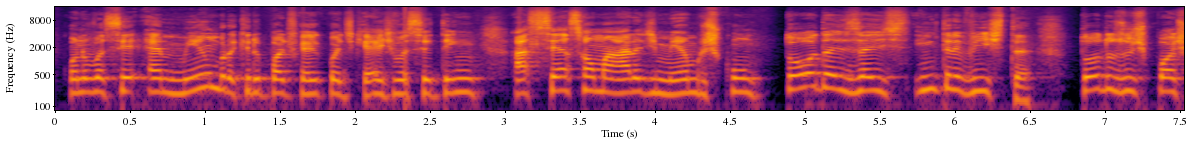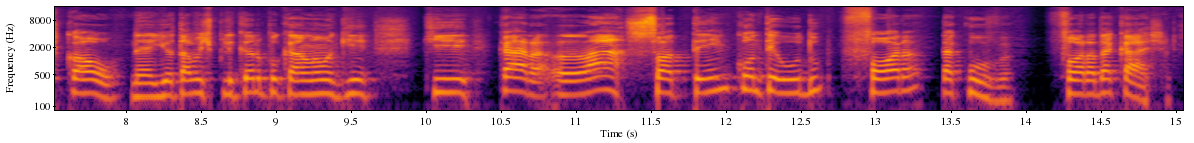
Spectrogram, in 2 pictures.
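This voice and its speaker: A man with a Brazilian Portuguese accent and a notably high voice hosts a casual podcast. He talks colloquially, addressing listeners like buddies and peppering his sentences with short tag questions. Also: steady tone, normal speed. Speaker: podcast host.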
